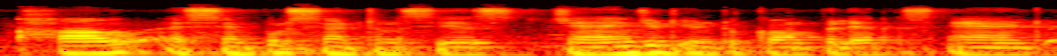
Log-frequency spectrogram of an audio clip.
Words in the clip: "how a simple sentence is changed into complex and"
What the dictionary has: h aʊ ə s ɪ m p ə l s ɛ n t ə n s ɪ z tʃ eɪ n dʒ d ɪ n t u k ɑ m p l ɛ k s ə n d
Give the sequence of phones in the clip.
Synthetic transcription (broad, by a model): h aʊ ə s ɪ m p ə l s ɛ n t ə n s ɪ z tʃ eɪ n dʒ d ɪ n t u k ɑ m p l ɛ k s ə n d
